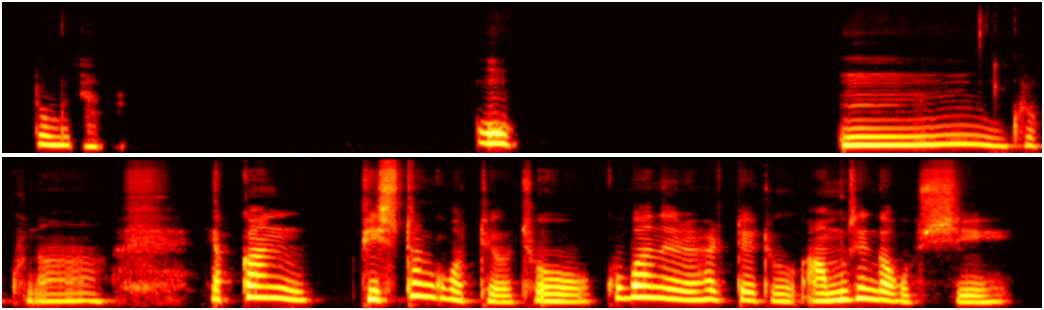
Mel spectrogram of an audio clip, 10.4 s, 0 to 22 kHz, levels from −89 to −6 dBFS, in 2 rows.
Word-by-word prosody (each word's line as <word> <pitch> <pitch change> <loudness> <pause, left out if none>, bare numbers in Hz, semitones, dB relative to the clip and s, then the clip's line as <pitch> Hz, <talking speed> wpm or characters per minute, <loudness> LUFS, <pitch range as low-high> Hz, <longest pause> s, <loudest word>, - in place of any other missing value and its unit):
너무 225 -2 -1
작아. 185 -1 -9 1.8
어. 265 -2 +5 1.7
음 220 +2 +1
그렇구나. 190 0 -8 0.5
약간 245 -1 +2 0.2
비슷한 280 +7 +3
것 285 - -3
같아요. 195 -7 -2
저 185 -4 0
코바늘 275 -5 +4
할 235 -2 -2
때도 205 -4 -2
아무 200 +3 +3
생각 235 -7 +3
없이. 170 0 -4
220 Hz, 185 characters per minute, -24 LUFS, 190-245 Hz, 1.8 s, 어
